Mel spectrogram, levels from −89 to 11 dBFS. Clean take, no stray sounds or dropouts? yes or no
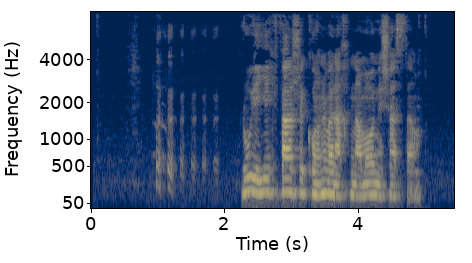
no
